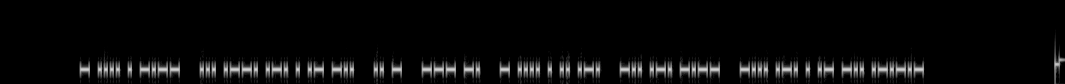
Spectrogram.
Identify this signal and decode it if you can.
Morse code, heard as a keyed tone, about 40 wpm, 700 Hz. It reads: THEY SPREAD IT ON THEIR DRY BREAD.
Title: Sentences from Top 1600 Words 40wpm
